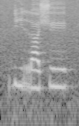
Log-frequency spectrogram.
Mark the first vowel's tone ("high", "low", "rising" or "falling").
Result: high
